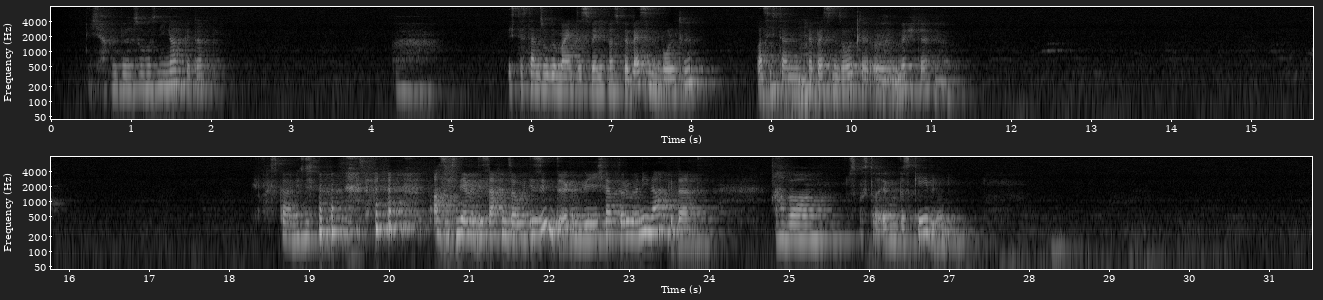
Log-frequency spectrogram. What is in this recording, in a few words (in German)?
estnisch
